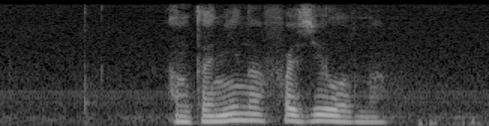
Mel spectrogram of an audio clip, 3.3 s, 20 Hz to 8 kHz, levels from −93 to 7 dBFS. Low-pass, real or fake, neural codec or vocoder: 7.2 kHz; real; none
